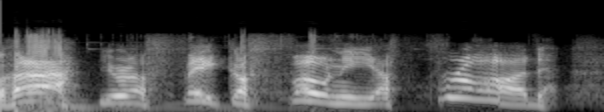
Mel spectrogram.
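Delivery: aggressive put-on talk show host voice. Retelling how a talk show host confronted a caller: imitating Bob Grant aggressively. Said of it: "being aggressive to anybody".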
